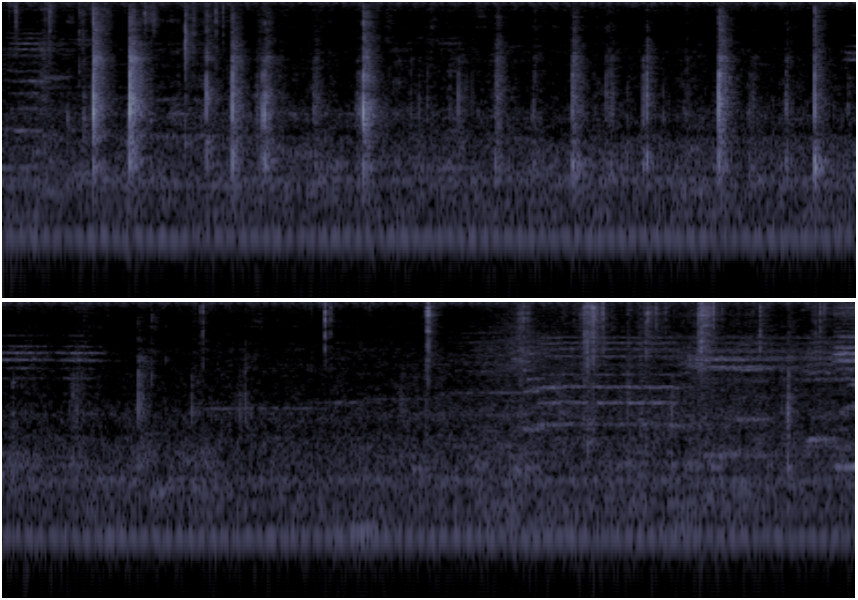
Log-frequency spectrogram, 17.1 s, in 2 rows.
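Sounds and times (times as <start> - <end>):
steady low hum: 0.0 - 17.0
chewing crispy chicken: 1.6 - 8.1.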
